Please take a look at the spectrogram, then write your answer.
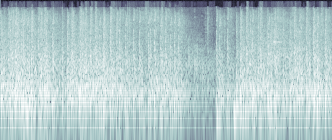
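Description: Rapid gunfire from a grenade launcher in the war game Combat Mission: Black Sea, loud and continuous bursts filling the mix with a brief dip before the firing resumes, no talking.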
